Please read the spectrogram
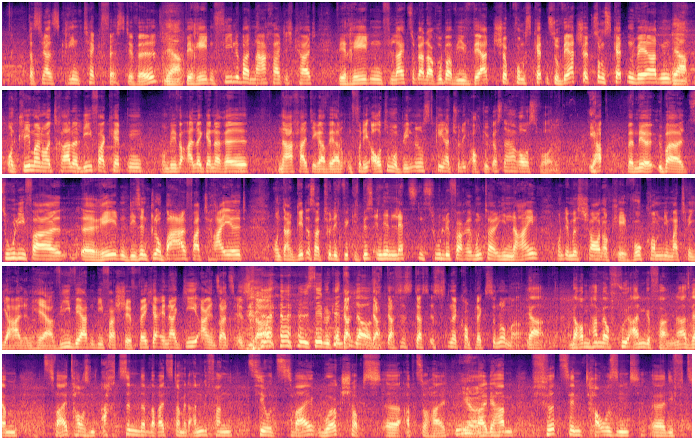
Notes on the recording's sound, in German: Auf dem diesjährigen Greentech Festival in Berlin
